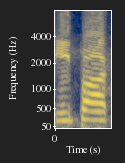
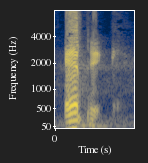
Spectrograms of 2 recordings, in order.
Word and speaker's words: Epoch: gashapon figures from epoch it looks like he'd pronounce it epoch but i think technically it's just pronounced epic what's up with that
